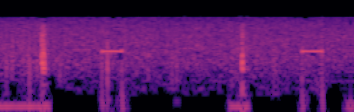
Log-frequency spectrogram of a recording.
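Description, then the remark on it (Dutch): Two short, steady telephone tones sound about two seconds apart, each preceded by a faint click, with a thin, narrow-band phone-line hiss underneath and no one talking. “De telefoon gaat maar ook.”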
